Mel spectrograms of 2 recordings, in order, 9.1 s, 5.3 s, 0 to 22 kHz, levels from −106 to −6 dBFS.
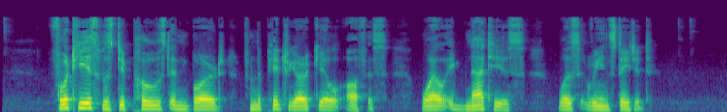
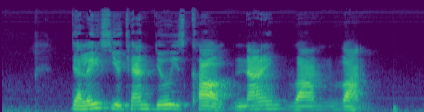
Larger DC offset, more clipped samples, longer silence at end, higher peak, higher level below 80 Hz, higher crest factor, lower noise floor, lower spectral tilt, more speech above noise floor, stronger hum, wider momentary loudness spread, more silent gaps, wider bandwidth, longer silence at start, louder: neither; neither; first, 1.05 s vs 0.35 s; first, -2 dBFS vs -14 dBFS; first, -58 dBFS vs -66 dBFS; about the same, 18 dB vs 20 dB; about the same, -69 dBFS vs -67 dBFS; about the same, -7 dB/octave vs -6 dB/octave; first, 50 dB vs 35 dB; neither; first, 12 LU vs 9 LU; neither; second, 11.5 kHz vs 15.5 kHz; second, 0.7 s vs 0.9 s; first, -20 LUFS vs -32 LUFS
